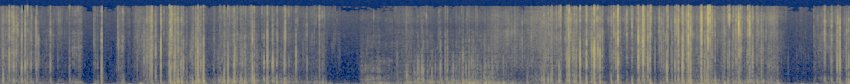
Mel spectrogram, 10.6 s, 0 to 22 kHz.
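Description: A soft zipper pouch covered in sequins is held near the recorder while fingers and nails scratch and flip the sequins. The result is a dense, continuous crackling and scratching with a heavy, boomy low end from the close handling. Brief quiet gaps fall around 1, 4.5 and 10 seconds.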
